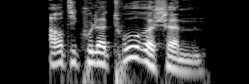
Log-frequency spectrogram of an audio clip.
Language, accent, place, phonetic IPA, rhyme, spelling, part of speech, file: German, Germany, Berlin, [aʁtikulaˈtoːʁɪʃm̩], -oːʁɪʃm̩, artikulatorischem, adjective, De-artikulatorischem.ogg
- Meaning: strong dative masculine/neuter singular of artikulatorisch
